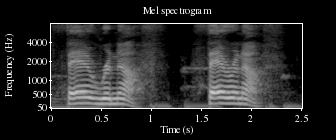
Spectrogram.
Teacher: Pronunciation, be careful of that end R. Remember, British English has linking R, so that end R sound links into the next word.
